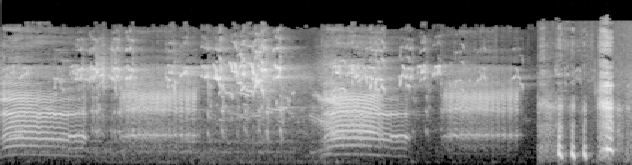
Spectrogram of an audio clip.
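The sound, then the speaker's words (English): Sheep bleat loudly, two long wavering cries a few seconds apart, with scattered higher chirping calls between them and a quick run of sharp knocks at the end. “Oh, those sheep.”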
